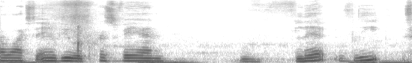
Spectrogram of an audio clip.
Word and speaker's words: Van Vliet: But I'm like, it's crazy because my son and I watched the interview with Chris Van Vliet, is how you say his name.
